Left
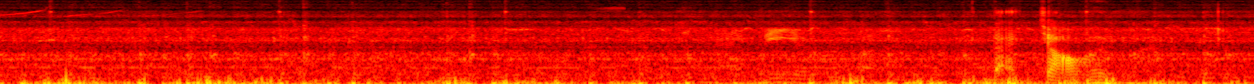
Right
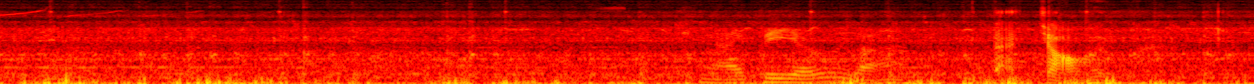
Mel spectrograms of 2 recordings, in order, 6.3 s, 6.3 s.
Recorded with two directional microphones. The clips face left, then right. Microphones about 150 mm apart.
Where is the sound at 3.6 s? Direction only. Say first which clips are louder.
Right 13 dB; 90° right.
